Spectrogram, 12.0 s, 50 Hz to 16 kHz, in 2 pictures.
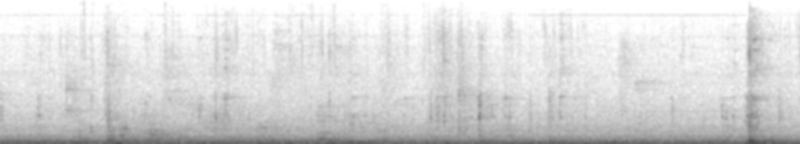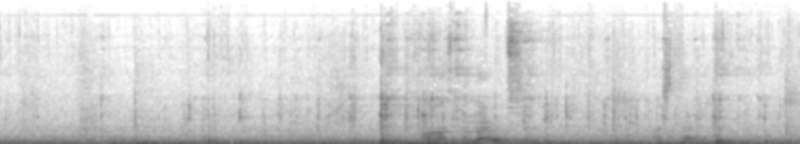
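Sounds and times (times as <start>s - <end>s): pendulum mechanical running noise: 0.0s - 12.0s.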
